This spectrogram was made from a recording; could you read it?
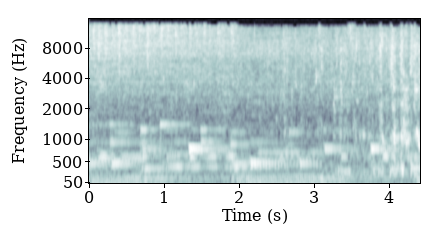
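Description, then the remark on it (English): A toilet flushes with a steady rushing, gurgling swirl of water draining away, over sustained background music that plays throughout. “Of course, there's one in the toilet. There's the drain there, and I'll just flush it.”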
